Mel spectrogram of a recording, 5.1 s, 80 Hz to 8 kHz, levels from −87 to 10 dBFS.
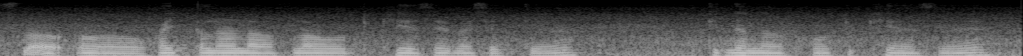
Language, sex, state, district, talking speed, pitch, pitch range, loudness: Nagamese, male, Nagaland, Kohima, 150 wpm, 120 Hz, 115-125 Hz, -18 LUFS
